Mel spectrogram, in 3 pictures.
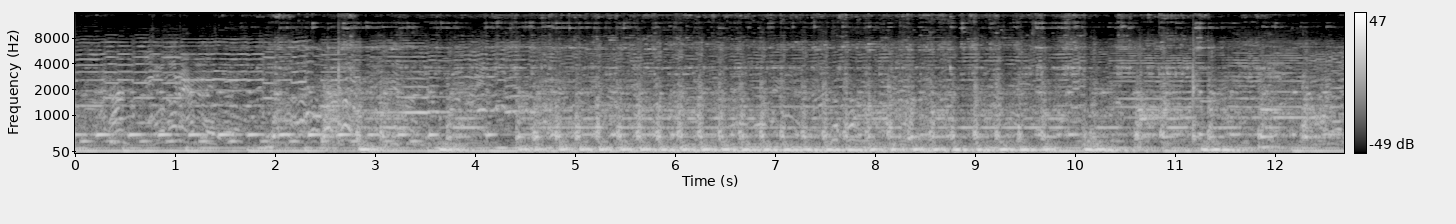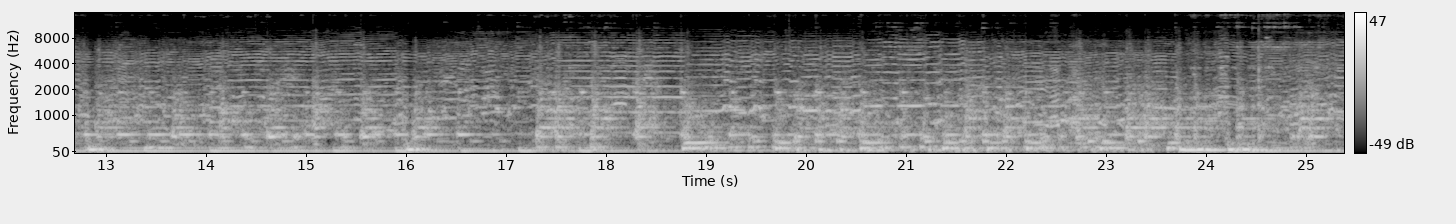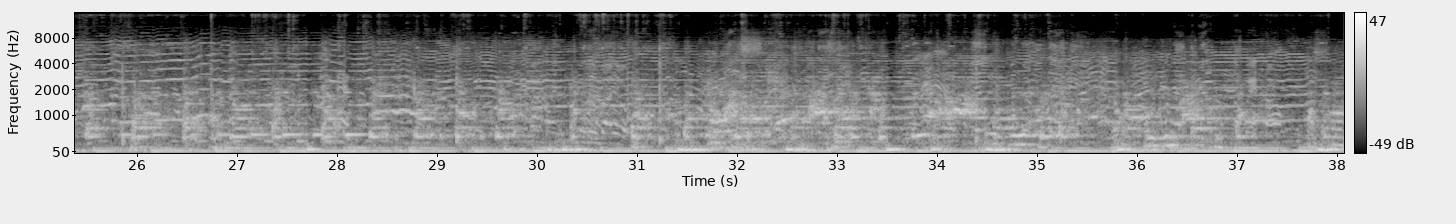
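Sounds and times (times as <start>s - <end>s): shawm melody: 0.0s - 38.0s.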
